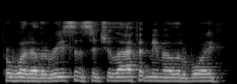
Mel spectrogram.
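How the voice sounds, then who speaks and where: A woman's voice: sits low, flat delivery, fast, a little mellow, highs cut off, natural voice. A woman reading an audiobook, voicing a haughty, stern male village priest who presses with questions. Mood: haughty, pressing.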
